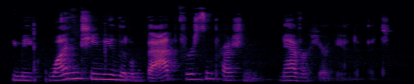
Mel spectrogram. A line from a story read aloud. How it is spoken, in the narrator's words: Mostly to himself, mutters on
